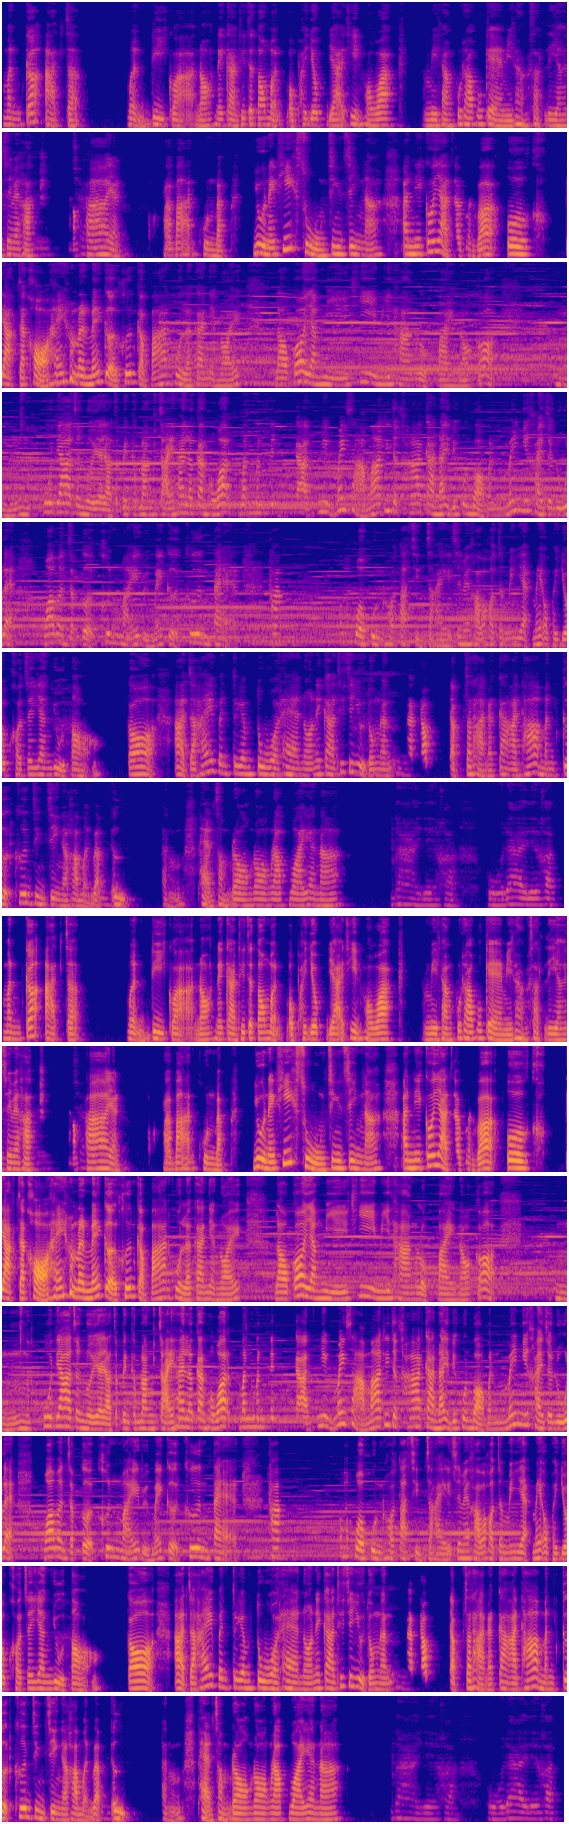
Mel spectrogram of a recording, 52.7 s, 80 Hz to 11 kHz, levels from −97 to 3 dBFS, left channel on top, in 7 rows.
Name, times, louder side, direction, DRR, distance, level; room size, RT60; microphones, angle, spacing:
voice 1, 0.0-1.0 1.7-5.2 5.6-7.9 8.5-9.1 9.7-14.8 15.0-22.0 22.4-26.1 26.5-33.8 34.6-38.9 39.3-43.4 43.6-46.8 47.3-49.7, right 6 dB, 85° right, 0.4 m, -28 dB
voice 2, 7.5-8.1 8.5-9.0 12.9-13.3 17.2-17.7 25.4-26.3 33.4-34.1 38.4-38.7 42.3-43.1 46.2-46.7 50.4-52.5, left 2 dB, 80° left, 1.9 m, -50 dB
sound 1, 17.1-37.1, equal, 20° left, 0.7 m, -39 dB
3.5 x 2.8 x 2.4 m
head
